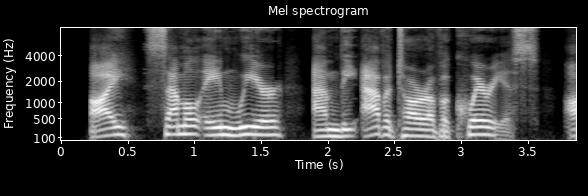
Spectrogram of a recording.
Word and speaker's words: Weor: Word or verb is within weir, which is pronounced veer, so the W is the V sound.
